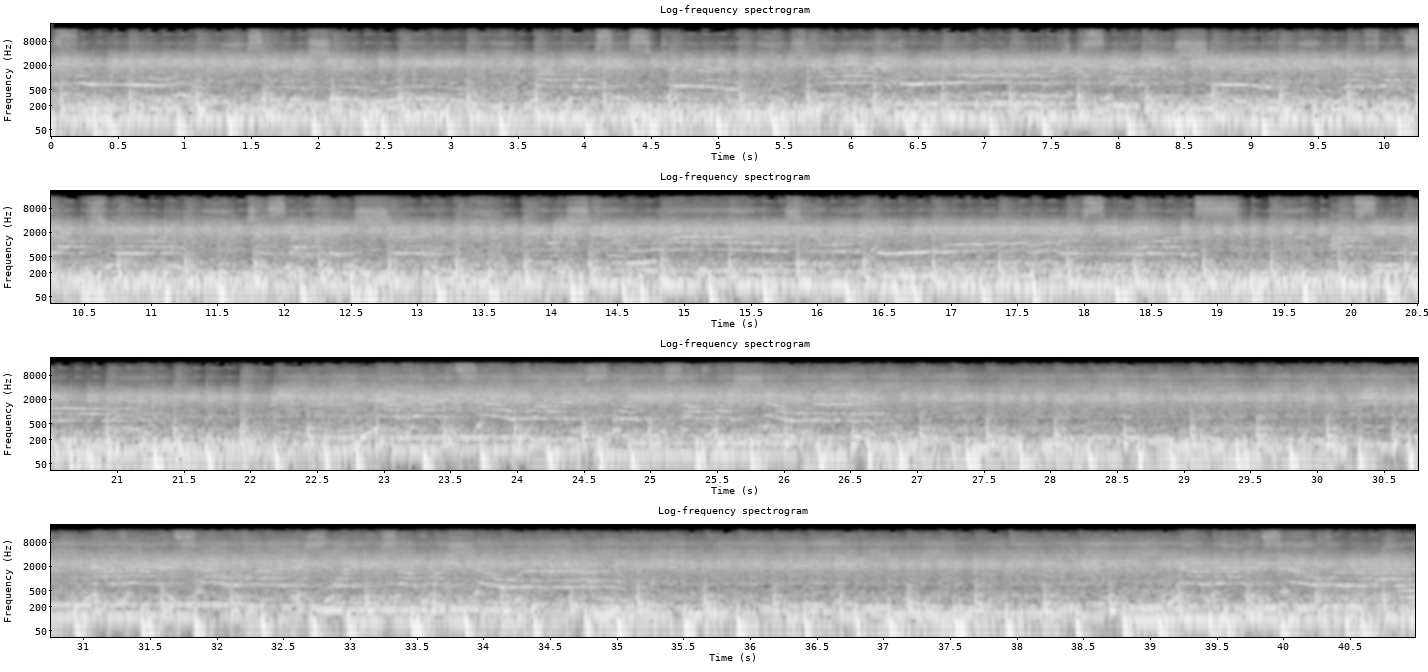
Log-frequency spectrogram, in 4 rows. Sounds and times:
Music: 0.0 - 40.9.

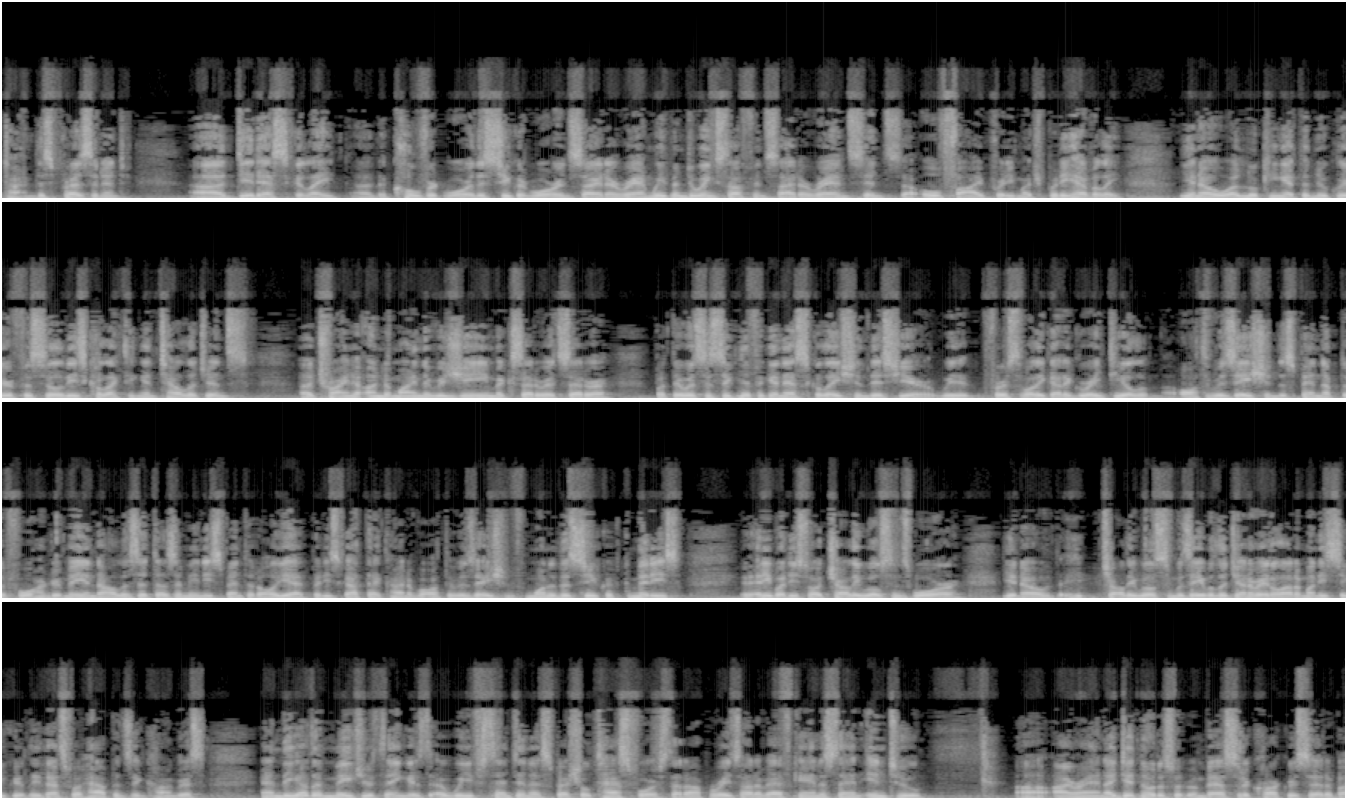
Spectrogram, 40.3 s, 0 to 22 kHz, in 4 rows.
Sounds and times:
Speech: 0.0 - 37.2, 37.8 - 40.3.

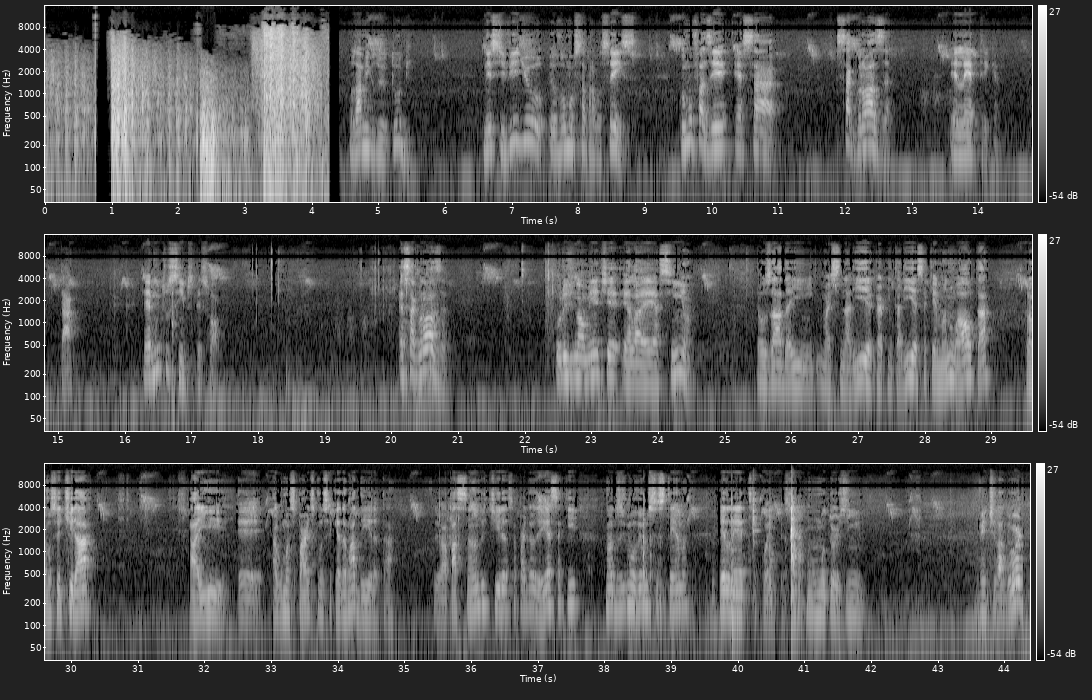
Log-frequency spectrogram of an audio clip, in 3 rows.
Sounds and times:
Speech: 4.6 - 5.6, 6.6 - 8.9, 9.5 - 11.0, 11.9 - 12.8, 13.6 - 14.4, 15.0 - 15.4, 16.3 - 17.5, 20.1 - 20.9, 22.4 - 24.6, 25.5 - 30.4, 31.8 - 42.0, 43.6 - 44.3.

